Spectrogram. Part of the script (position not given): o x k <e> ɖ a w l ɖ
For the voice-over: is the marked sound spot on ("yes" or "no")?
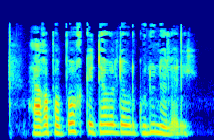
yes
